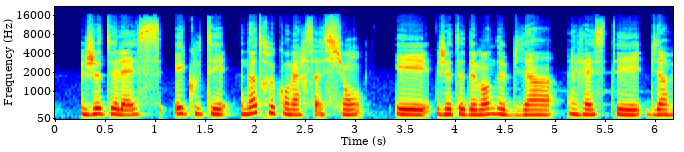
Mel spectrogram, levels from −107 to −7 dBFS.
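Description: Nothing goes wrong technically anywhere in this bit of speech, so there's no fault to point to at any moment.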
